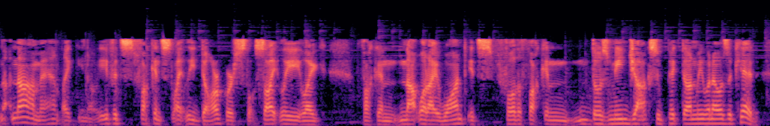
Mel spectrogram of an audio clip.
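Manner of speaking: ordinary delivery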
